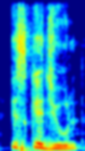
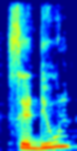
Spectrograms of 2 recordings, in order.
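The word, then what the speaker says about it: schedule: लेकिन हम लोग हिंदुस्तान में इसे क्या बोलते हैं, शेड्यूल या स्केड्यूल। आप चाहे तो शेड्यूल बोलिए, चाहे तो स्केड्यूल बोलिए, चाहे तो स्केड्यूल बोलिए, लेकिन जो हमारी प्रॉपर इंग्लिश है उसमें क्या बोलते हैं, स्केड्यूल।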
